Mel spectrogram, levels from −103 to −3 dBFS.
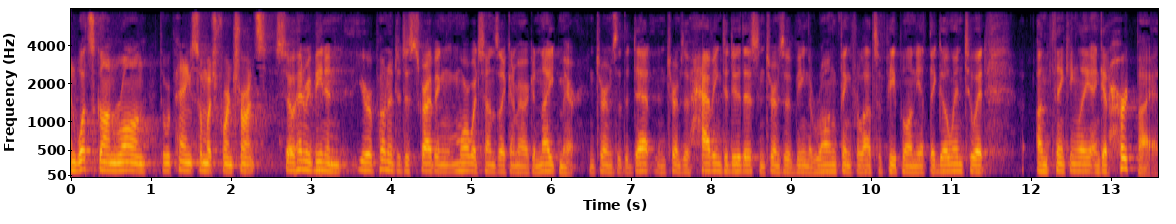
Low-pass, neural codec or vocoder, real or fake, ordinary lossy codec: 7.2 kHz; none; real; MP3, 48 kbps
